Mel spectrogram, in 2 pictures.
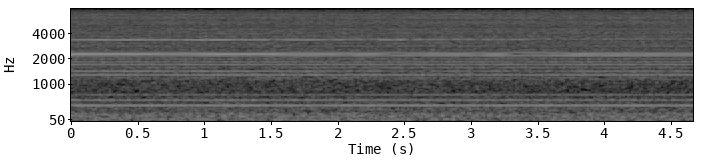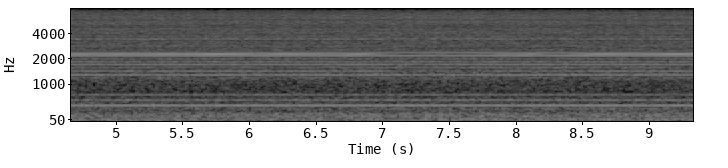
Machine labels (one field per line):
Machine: pump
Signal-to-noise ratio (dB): 6 dB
